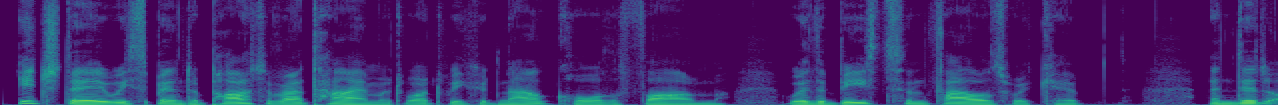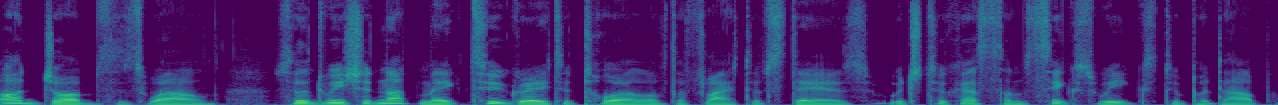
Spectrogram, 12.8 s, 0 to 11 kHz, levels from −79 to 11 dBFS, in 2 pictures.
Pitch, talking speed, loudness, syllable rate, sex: 125 Hz, 255 wpm, -18 LUFS, 4.9 syllables/s, male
